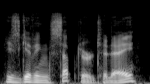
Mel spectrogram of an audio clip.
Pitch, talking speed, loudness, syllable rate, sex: 95 Hz, 160 wpm, -17 LUFS, 5.7 syllables/s, male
